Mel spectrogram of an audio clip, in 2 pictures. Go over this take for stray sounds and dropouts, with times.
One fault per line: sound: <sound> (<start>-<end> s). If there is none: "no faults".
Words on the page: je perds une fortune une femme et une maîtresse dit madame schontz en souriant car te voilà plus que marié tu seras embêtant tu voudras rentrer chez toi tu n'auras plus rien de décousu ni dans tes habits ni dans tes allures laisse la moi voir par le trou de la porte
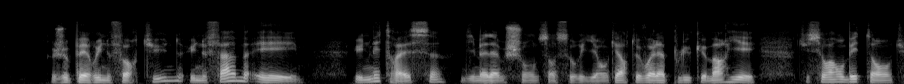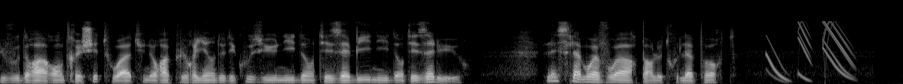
sound: chirp (16.7-17.6 s)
